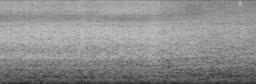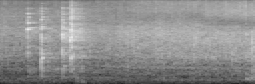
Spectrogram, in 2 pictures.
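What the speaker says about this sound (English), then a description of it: "So now I'm gonna add a couple tablespoons of maple syrup and just stir to coat." A pan of browned sausage, vegetables and maple syrup sizzles steadily while a utensil stirs it, with a few brief clinks and scrapes against the pan midway through. No voices.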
